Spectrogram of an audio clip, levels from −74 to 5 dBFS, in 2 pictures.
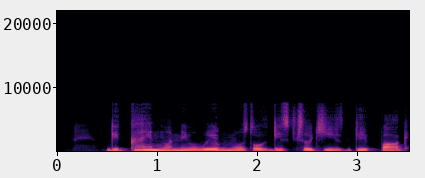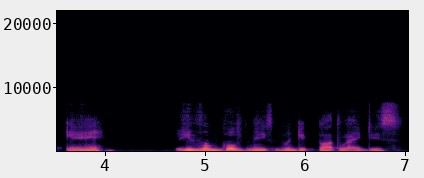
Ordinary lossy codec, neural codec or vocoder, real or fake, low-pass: none; codec, 16 kHz, 0.5 kbps, FreqCodec, larger model; fake; none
